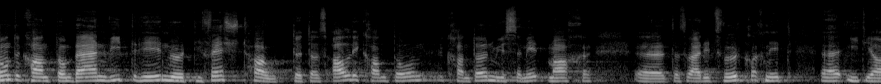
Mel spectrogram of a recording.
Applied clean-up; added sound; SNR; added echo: none; none; none; none.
